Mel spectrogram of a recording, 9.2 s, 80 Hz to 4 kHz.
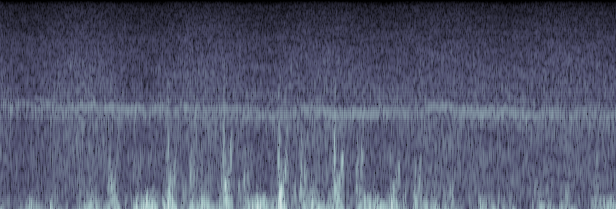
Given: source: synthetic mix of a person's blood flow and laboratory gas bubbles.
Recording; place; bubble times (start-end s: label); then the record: Doppler ultrasound of blood flow; precordium
no bubbles
From the record:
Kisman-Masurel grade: 000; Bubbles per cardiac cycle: 0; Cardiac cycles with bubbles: 0%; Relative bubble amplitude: no bubbles discernible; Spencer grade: 0 (complete lack of bubble signals)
